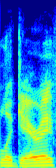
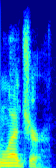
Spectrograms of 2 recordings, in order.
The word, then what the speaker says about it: Legere: So yesterday, one of my favorite CEOs, I don't know how to pronounce his name, is it John Legere from T-Mobile? It's actually John Ledger.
